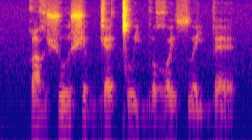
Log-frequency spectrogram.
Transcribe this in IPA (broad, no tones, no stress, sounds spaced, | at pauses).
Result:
q i ʁ ʃ u ʃ ɘ b ɡ ɛ ǀ u j b u ʁʷ ɘ j sʷ ɛ j b ɛ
